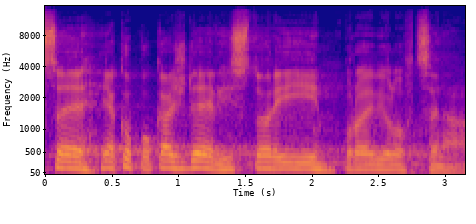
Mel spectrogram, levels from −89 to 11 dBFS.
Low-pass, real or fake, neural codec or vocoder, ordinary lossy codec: 14.4 kHz; real; none; Opus, 64 kbps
